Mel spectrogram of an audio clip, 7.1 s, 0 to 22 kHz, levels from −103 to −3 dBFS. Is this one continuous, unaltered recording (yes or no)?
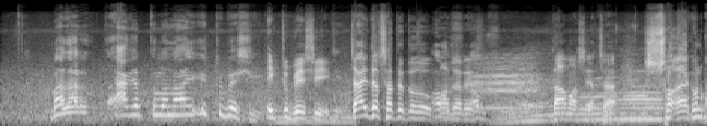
yes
